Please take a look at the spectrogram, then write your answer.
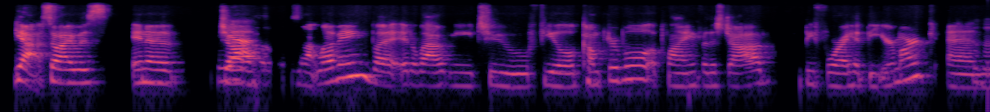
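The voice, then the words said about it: Hoarse, strained voice. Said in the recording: “I'm definitely losing my voice.”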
